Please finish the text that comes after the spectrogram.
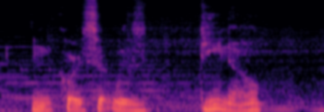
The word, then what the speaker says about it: Dino: of course it was Dino it's spelled d-i-n-o which should be Dyno but it was pronounced Dino because I guess they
